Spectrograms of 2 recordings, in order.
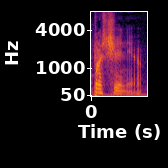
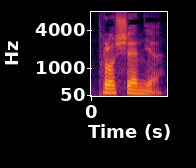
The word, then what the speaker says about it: прощения: Прошу прощения. Прошу прощения. Excuse me is actually two words. Proshu, proshenya. Try and roll your R's.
